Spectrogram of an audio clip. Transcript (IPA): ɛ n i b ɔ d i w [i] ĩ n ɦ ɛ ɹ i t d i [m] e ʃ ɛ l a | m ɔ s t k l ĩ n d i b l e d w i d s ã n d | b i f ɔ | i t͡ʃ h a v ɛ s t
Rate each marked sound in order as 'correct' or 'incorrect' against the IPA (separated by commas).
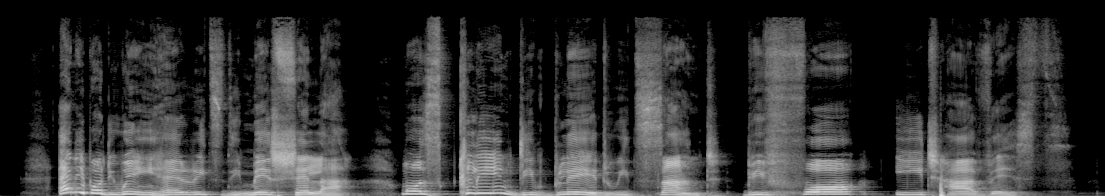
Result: incorrect, correct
